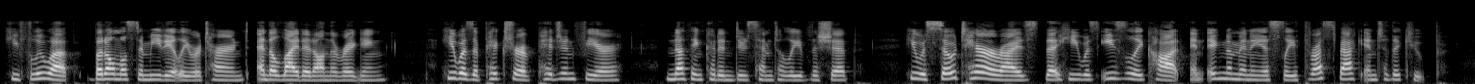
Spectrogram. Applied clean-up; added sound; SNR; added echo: none; none; none; none.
